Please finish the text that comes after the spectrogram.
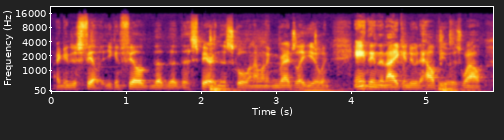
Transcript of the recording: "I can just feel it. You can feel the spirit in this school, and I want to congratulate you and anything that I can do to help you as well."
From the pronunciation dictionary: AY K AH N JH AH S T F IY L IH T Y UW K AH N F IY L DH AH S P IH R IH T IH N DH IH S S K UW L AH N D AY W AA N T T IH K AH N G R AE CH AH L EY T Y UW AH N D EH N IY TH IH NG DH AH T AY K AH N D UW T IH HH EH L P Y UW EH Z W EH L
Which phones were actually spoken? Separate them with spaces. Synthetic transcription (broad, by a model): AY K AH N JH AH S T F IY L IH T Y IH K AH N F IY L DH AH S P IH R IH T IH N DH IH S S K UW L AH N AY W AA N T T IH K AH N G R AE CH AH L EY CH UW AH N EH N IY TH IH NG DH AH T AY K AH N D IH T IH HH EH L P Y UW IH Z W EH L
